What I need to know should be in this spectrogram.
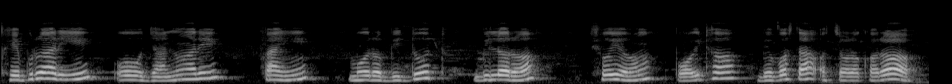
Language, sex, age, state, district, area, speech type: Odia, female, 60+, Odisha, Kendujhar, urban, read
